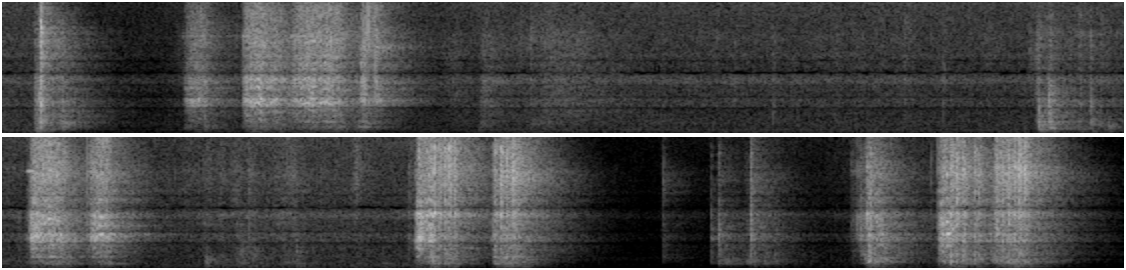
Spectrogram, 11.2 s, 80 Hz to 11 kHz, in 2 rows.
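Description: Cordless drill with a socket extension driving down the bolts of a Honda HRA214 mower's recoil starter housing, in several short runs of a second or less.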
